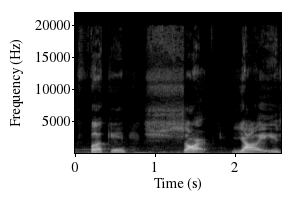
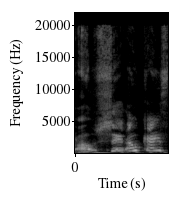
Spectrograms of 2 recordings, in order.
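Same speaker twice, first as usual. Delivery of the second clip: squeaky much higher startled quote; 3 dB quieter than usual. Retold or imitated. Recalling the steep mountain drop, startled much higher squeak. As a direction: yelp it as the mountain drops away. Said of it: "I was like".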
